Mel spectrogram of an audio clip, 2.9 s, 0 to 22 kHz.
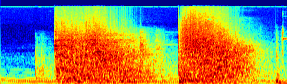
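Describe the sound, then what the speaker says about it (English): Two loud shotgun blasts from the Resident Evil 2 N64 version, each a sharp broadband crack with a long decaying roar, spaced about a second apart with a brief quieter shot-like thud just before the first. "with the shotgun."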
